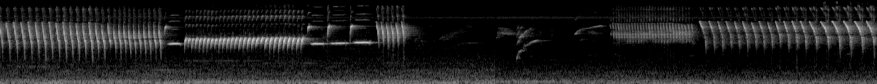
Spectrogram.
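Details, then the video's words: Canary singing a varied gacor song to trigger rival canaries: a fast buzzy trill, a flat steady whistle, short scattered notes and a quiet pause, then another rapid rattling trill. "KENARI GACOR PANJANG CUIT CUIT PANCING EMOSI LAWAN BIKIN NYAUT DAN GACOR |° CANARY SINGING"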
